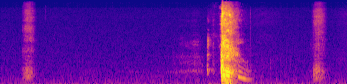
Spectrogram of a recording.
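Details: Female: a quick intake of breath, then one loud explosive sneeze with short sniffs before and after; sneeze.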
